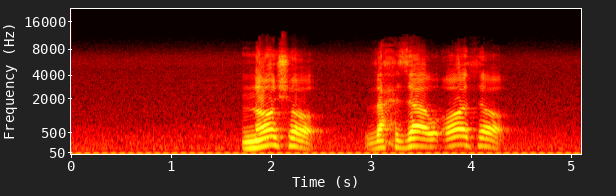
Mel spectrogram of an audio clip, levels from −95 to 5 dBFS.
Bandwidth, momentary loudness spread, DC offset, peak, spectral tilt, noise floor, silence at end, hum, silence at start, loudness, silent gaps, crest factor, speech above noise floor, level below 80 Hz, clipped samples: 11 kHz; 11 LU; 1%; -6 dBFS; -4.5 dB/octave; -43 dBFS; 0.05 s; none; 0 s; -21 LUFS; none; 18 dB; 23 dB; -50 dBFS; under 0.1%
